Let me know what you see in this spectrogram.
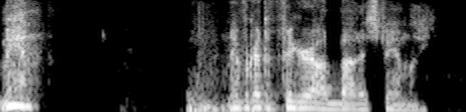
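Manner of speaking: mumbling, as if to oneself. Playing a character whose friend just died, muttering under breath. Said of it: "I'm gonna say under my breath".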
